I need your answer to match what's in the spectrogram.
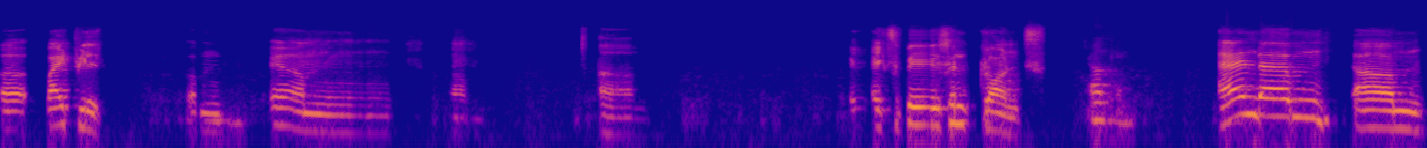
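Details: Adult male, years after a haemorrhagic stroke hitting the speech centre with total speech loss, relearned speech through speech therapy; still hesitates and cannot always finish sentences: non-fluent aphasia.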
